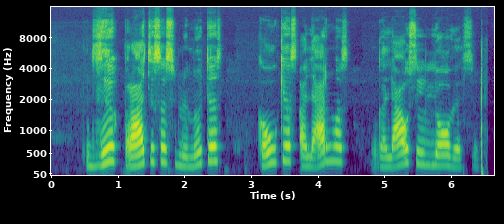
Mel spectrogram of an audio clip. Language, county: Lithuanian, Kaunas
